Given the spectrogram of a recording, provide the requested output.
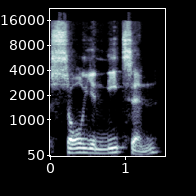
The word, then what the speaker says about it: Solzhenitsyn: His name is Alexander, I think it's pronounced Solzhenitsyn.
